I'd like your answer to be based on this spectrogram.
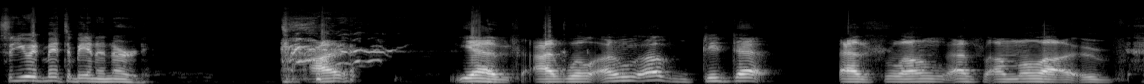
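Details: Young adult man with cerebral palsy who uses a wheelchair; dysarthria due to cerebral palsy.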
